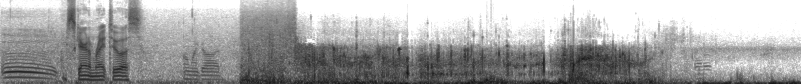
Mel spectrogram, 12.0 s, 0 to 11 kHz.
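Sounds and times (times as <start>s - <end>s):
water sloshing and splashing: 3.6s - 10.4s
wind buffeting microphone: 3.6s - 12.0s.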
